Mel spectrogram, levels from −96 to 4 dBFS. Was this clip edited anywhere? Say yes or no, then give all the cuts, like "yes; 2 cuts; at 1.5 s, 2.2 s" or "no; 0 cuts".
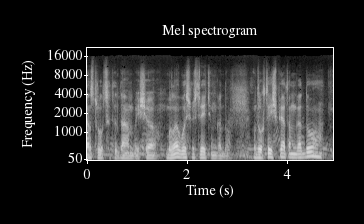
no; 0 cuts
